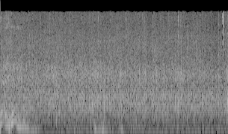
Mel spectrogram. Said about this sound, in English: Go ahead and clap for that if you want to.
